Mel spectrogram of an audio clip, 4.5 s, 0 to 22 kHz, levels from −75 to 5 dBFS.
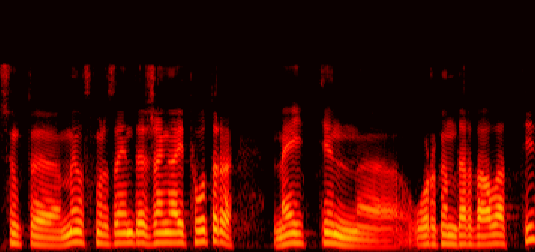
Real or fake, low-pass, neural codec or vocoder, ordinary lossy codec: real; none; none; none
